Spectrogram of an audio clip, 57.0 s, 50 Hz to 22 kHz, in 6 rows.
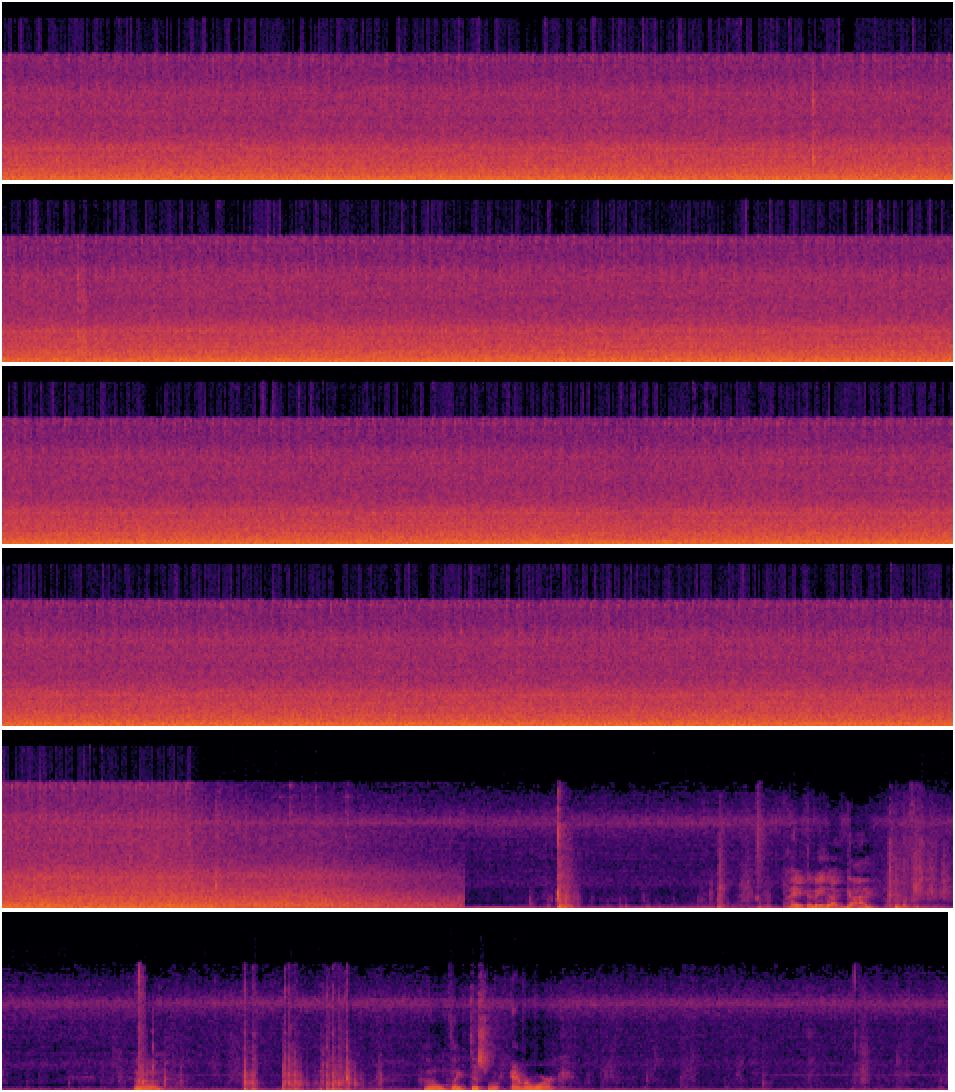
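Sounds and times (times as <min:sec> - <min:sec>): car engine idling: 0:00.0 - 0:42.7.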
